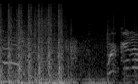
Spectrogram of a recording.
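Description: AK rifle fire in the heist video game Payday 3: rapid, close bursts of shots in a steady rhythm for about half a second, then a voice talks over quieter game sounds.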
